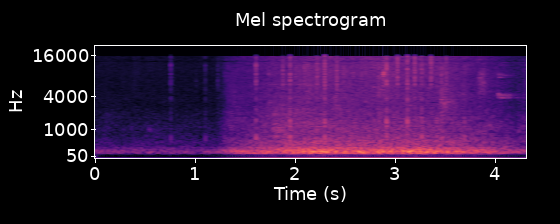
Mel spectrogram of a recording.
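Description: Rustling, scraping noise close on the microphone, setting in about a second in after a quiet start and running on steadily, as if clothing or a hand is brushing the mic.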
